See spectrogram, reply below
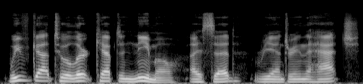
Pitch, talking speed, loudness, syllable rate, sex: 135 Hz, 180 wpm, -17 LUFS, 5.2 syllables/s, male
